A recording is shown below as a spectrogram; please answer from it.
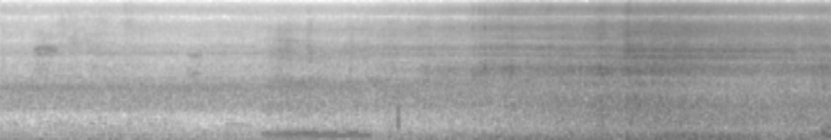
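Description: Ocean waves and surf near a glass bridge in Bali, a steady rushing wash that swells louder partway through, mixed with wind buffeting the microphone.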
